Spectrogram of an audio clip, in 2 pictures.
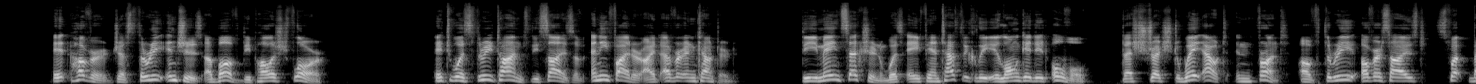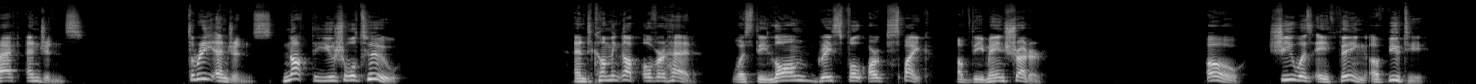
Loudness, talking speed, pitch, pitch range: -18 LUFS, 140 wpm, 165 Hz, 140-195 Hz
